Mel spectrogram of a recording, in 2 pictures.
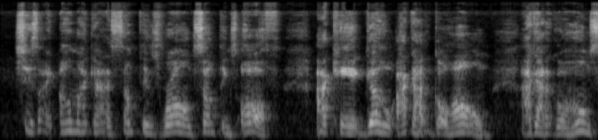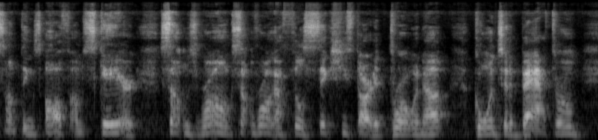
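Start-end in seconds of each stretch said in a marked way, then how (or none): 0.6-9.3 put-on panicked delivery, pitched higher. Retelling someone's panic attack at the airport: imitating someone panicking. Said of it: "she went into a panic attack".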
